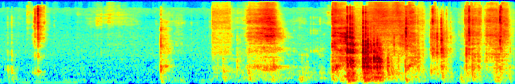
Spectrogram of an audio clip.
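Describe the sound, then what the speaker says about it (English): Scissors snipping through paper or cardboard while a homemade pop-it shape is cut out, a few isolated snips at first and then a busier run of close, crisp cuts and rustling. "And we're going to go ahead now and cut this out."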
